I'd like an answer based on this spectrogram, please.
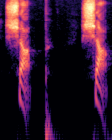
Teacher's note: shop ショップじゃなくてシャーに近いのねあーに近いのでそれ最後はプっていう音で終わります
